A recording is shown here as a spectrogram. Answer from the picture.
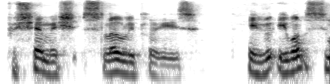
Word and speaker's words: Przemyśl: definitive pronunciation is so for the definitive pronunciation i'd recommend you go to uh the english version wikipedia which actually i think has a recording of how you say it um but it said shamish so just just into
